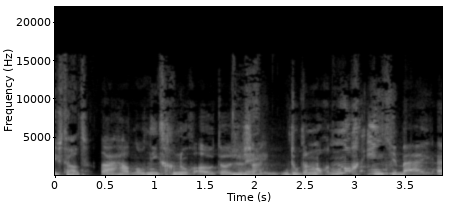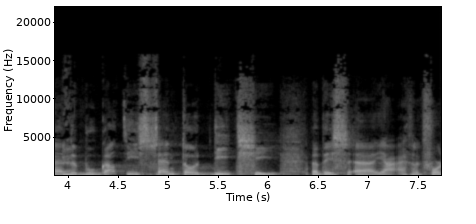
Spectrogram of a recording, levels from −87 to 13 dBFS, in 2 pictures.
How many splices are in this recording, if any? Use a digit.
0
